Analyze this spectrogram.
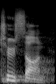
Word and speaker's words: Tucson: And when I make jokes about it, people say it's too soon. And I say it's actually pronounced Tucson.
